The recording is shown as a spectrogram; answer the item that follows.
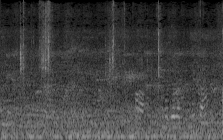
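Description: Wooden clothes hangers clicking and sliding along a metal clothes rail as garments are pushed aside: a few short, sharp clicks, over steady background noise with faint voices.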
